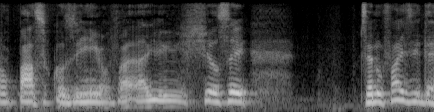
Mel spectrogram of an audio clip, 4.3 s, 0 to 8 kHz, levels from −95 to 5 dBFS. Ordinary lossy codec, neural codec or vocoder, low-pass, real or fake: none; codec, 16 kHz, 4 kbps, FunCodec, trained on Chinese and English, 50 frames a second; 7.2 kHz; fake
